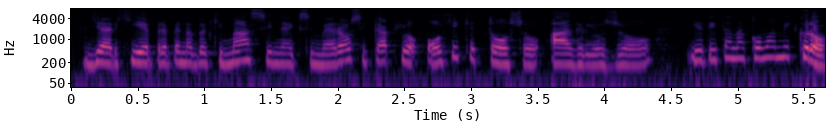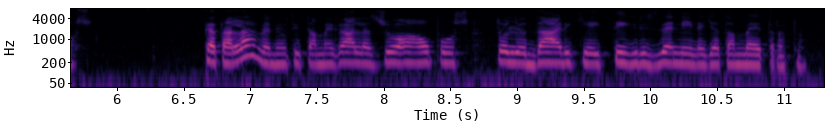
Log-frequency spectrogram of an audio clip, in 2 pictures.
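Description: An actress narrating a children's short story with an expressive, animated reading. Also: female voice, mid-range voice.

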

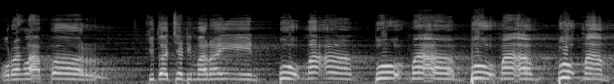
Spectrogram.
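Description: A man's voice: very high voice, little pitch movement, takes it slowly, creaky, in a large hall, faint music behind, pitched above the performer's own voice, heavily acted. A man voicing a hungry young child who whines and begs his mother for forgiveness. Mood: pleading. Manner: pleading, repeating apologies.

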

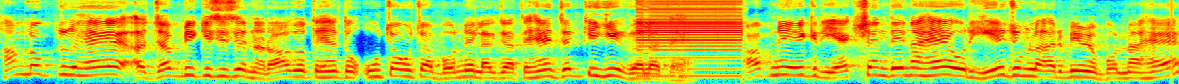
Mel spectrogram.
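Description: High-voiced man teaching spoken Arabic. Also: a little mellow. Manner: explains each phrase slowly, then repeats it with acted feeling. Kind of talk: friendly spoken-language lesson with acted phrases.

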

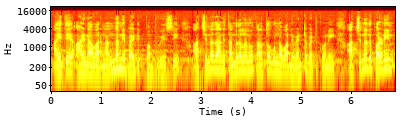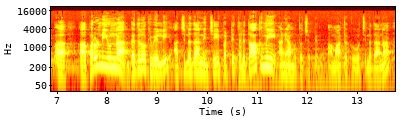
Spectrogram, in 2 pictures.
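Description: A man teaching a verse-by-verse Bible study, preaching emphatically and swinging between loud bursts and soft asides. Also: medium pitch, lively intonation, a little fast, soft background music.

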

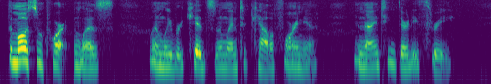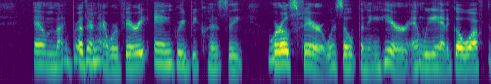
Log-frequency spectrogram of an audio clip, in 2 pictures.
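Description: A woman's voice: medium pitch, normal speed, creaky, warm tone, dry recording. An older woman interviewed for a documentary, reminiscing about her childhood.

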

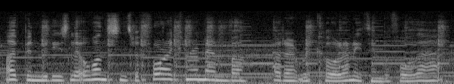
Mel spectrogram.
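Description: A man's voice: fairly even intonation, fast talker, lightly acted. A man reading a defiant robot girl. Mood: earnest. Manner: reads the game's text boxes aloud, pitched up. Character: tough young female robot girl, protective. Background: loud game music.

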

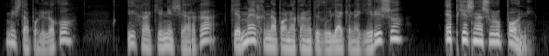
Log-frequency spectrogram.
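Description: An actor playing a rural Greek soldier who tells a superstitious tale in old village dialect, in a radio play. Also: male voice, fairly low pitch, big pitch swings, no echo, studio quality. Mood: storytelling. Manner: storytelling, rustic dialect, shifting loud and hushed. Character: village man, soldier telling a folk tale.

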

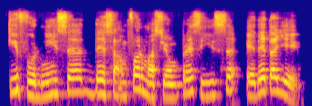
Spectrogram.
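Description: A woman's voice: mid-range voice, warm tone. A woman giving a scripted grammar lesson as a language teacher, carefully reading out example sentences one by one.

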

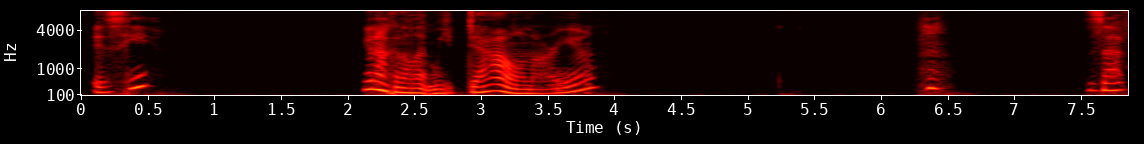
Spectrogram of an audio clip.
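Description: A woman voices an older, dominant girlfriend for an ASMR roleplay, fully in character, in a soft, dark, slightly high tone with gravelly fry at its edges. She's slow, playful, teasing and giggly, often sinking to a whisper, captured in a dry, studio-quality recording.

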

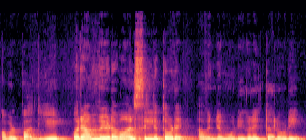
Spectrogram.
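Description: A woman narrating a romantic story in a soft, steady, intimate reading voice. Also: mid-range voice, normal speed.

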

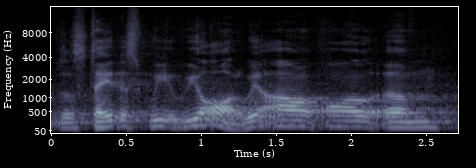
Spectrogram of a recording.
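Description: Seated on a lecture hall stage, this man in his fifties fields audience questions about his books, speaking with a German accent as a native German speaker and stumbling through fillers and restarts. His mid-range voice is dark and unhurried, with vocal fry and fairly even intonation. A little hiss or hum sits under the roomy hall echo.

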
